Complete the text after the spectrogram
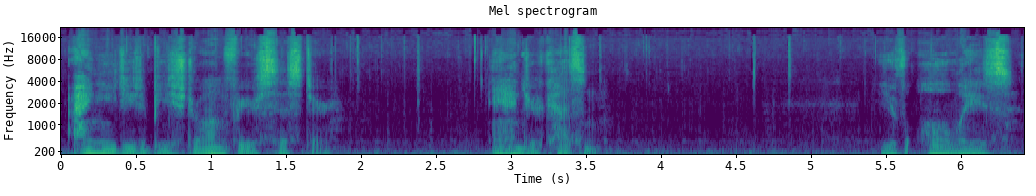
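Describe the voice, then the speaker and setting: A man acting a loving, grieving husband and father in an emotional ASMR audio drama, halting and tender, often dropping toward a whisper. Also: sits low, a little mellow, a little hiss or hum. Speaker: audio roleplay performer.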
